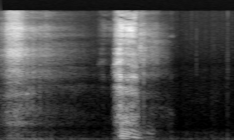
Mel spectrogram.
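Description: A man sighs: a long breathy exhale that fades out, followed about a second later by a short voiced hum.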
